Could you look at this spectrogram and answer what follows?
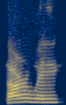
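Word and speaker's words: सर्वे: Sarwe prayer. Okay. The Sarwe prayer. The V is like a wah sound.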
